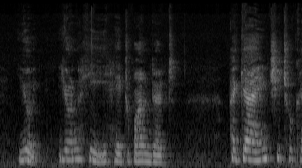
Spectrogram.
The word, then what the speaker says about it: Unhei: "Oonay?" the girl asked, scrunching up her nose. Oonay?" some kids chanted. No, Yun Hai corrected. "It's spelt Unhei. It's pronounced Yun Hai."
